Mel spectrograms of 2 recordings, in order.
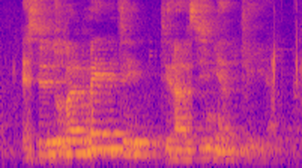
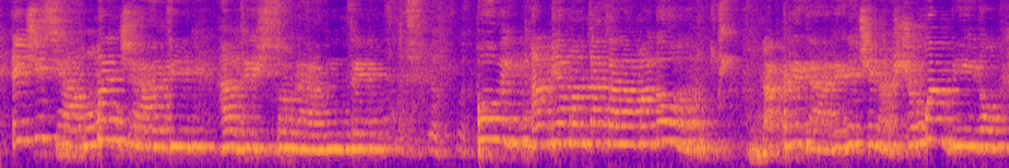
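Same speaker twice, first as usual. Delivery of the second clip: put-on child voice; 12 semitones higher than usual. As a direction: read it like a small pupil. Child reads school essay aloud.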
